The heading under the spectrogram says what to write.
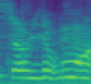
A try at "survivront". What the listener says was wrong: Il manque un R. Non, t'as dit survivront.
